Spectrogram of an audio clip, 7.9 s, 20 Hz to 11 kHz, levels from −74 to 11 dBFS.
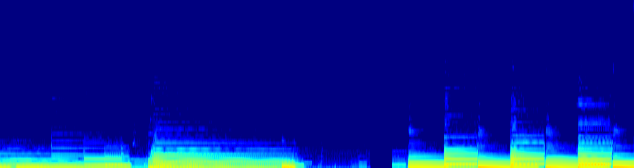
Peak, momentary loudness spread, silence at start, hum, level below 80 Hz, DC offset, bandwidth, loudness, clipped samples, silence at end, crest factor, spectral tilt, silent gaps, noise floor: -8 dBFS; 8 LU; 0 s; none; -50 dBFS; under 0.1%; 4.4 kHz; -24 LUFS; under 0.1%; 0 s; 16 dB; -12.5 dB/octave; none; -55 dBFS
